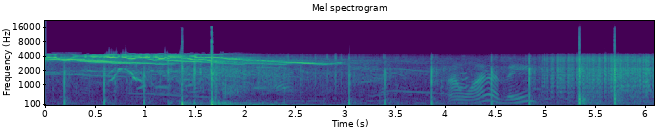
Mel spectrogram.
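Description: Fireworks whistle and whoosh as they shoot up.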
